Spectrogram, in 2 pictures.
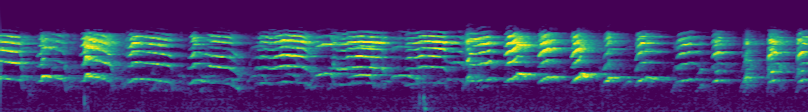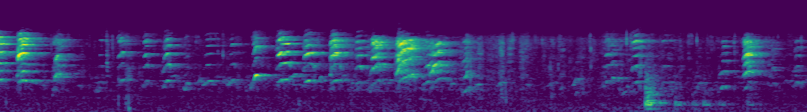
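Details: Six-week-old dachshund puppies at feeding, a white Japanese Spitz among them, squeal busily in high, bending whines for the first half, then calls thin out into scattered softer squeaks.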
